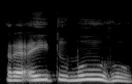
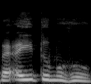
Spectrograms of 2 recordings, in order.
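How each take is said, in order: First: The vowel after the m is long. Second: The vowel after the m is short. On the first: The speaker calls it right. "मीम के बाद एक वाव का इज़ाफ़ा कर दिया जाएगा" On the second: The speaker calls it wrong. "पढ़ने में अ, आपको मुश्किल हो रही है"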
